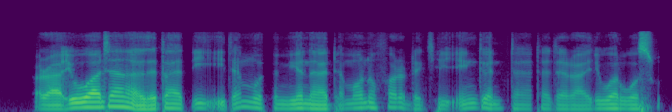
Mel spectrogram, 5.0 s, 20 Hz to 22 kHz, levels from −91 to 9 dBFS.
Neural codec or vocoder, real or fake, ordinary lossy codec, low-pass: codec, 16 kHz, 0.8 kbps, ZipCodec; fake; none; none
